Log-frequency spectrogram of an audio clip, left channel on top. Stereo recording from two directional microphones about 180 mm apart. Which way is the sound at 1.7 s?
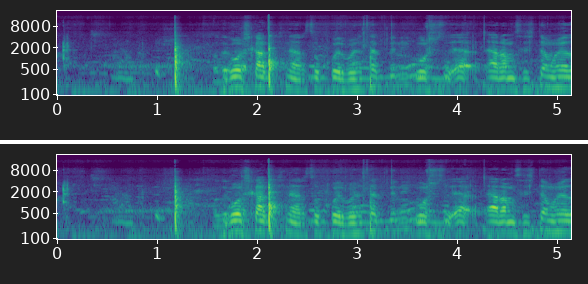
5° right (ahead or behind).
